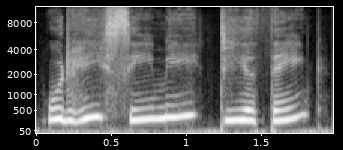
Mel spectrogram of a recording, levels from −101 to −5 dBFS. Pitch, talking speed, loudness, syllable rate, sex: 285 Hz, 210 wpm, -14 LUFS, 4.0 syllables/s, female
